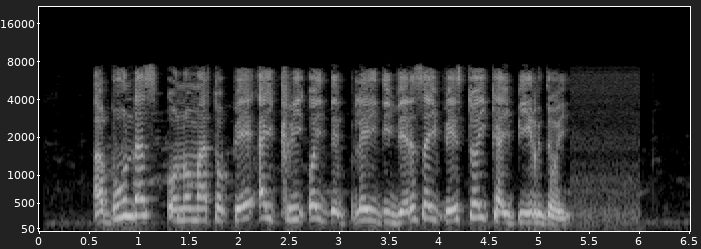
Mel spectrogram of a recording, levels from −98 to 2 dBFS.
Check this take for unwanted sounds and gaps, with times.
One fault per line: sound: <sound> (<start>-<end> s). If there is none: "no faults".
no faults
